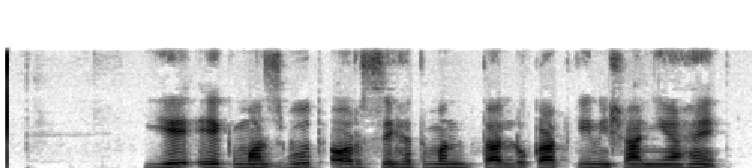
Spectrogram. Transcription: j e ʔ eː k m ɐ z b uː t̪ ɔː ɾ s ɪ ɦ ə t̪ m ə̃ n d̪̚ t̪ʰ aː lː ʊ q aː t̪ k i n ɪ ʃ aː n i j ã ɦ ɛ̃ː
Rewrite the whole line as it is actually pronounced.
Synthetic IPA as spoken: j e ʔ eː k m ɐ z b uː t̪ ɔː ɾ s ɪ ɦ ə t̪ m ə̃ n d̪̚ t̪ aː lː ʊ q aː t̪ k i n ɪ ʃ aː n i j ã ɦ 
